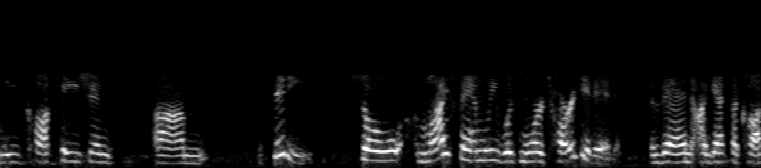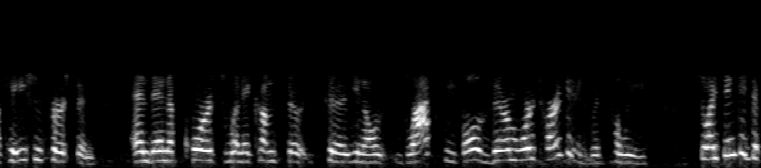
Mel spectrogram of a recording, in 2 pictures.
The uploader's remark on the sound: opens the phone lines to get your thoughts and opinions.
